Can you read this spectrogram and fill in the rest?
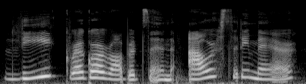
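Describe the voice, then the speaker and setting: Female correspondent, high pitch, dry sound, emphatic mock-serious reporting. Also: unhurried, creaky, no echo. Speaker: city hall correspondent.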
